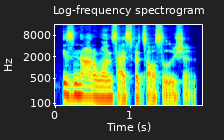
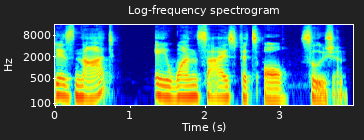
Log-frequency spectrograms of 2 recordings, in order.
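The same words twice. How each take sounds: First: The phrase is spoken at a normal, quicker pace. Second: The phrase is spoken at a slower pace.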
